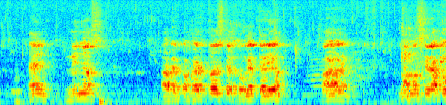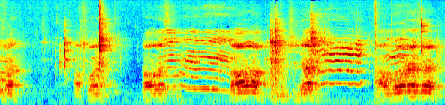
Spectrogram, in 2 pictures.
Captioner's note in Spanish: Chillido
